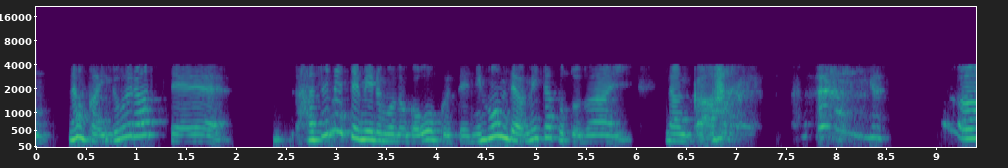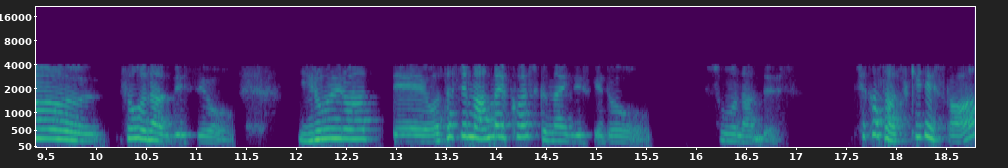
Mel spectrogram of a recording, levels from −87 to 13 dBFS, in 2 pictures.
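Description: From start to finish the speech sounds thin, boxed-in and faintly synthetic, with a rough, buzzy grain to it and no air or sibilant sparkle, since nothing above about 3.8 kHz survives. This is iLBC codec damage, and it is plainly audible. The narrowband coder rebuilds each short frame's excitation independently, which fits 20 ms frames at around 15.2 kbps, so the result stays intelligible but loses natural smoothness.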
